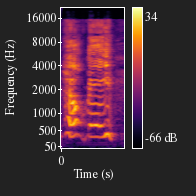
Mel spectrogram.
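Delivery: high, pleading cry for help; hammed-up high plea; mock plea. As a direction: squeak it like a terrified man. Brother pleading, scared of girlfriend.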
